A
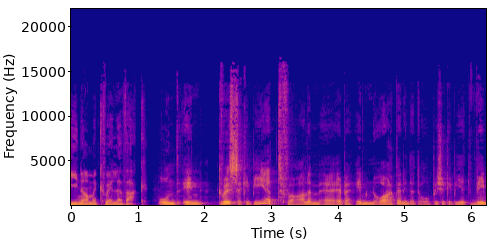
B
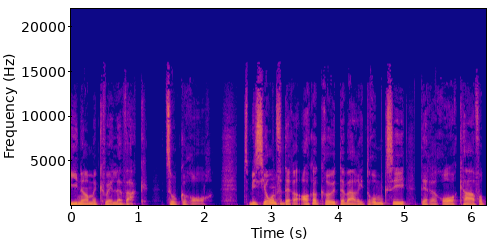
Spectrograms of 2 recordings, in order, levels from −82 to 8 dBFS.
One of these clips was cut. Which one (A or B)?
A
